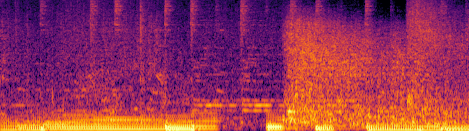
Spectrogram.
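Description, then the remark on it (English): Heavy rain pours down outside in a steady, dense hiss that swells louder in the second half, with a low droning hum running underneath. “Wow, listen to a downpour out there.”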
